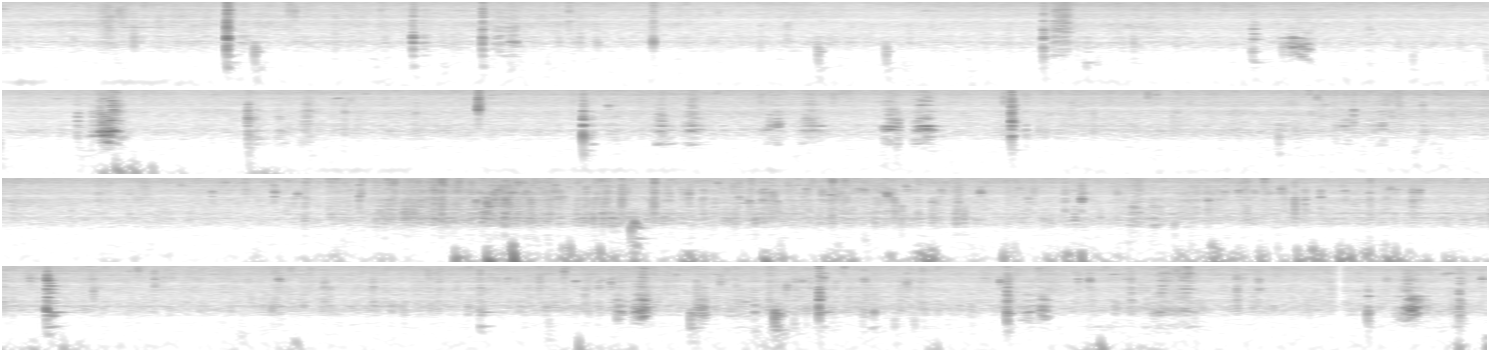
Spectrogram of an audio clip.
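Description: Ripe plantain slices sizzling in hot oil in a frying pan, with frequent clicks and scrapes of a metal slotted spoon turning them against the pan. The handling gets busier and louder for several seconds a little past the middle.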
